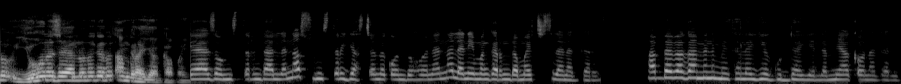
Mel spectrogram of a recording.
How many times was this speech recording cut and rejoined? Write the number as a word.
two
